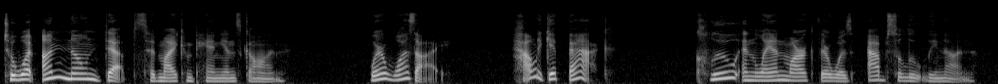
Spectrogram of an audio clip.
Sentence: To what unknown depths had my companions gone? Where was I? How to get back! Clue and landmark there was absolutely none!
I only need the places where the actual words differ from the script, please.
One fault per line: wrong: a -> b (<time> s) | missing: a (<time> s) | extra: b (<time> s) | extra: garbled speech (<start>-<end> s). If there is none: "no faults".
no faults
